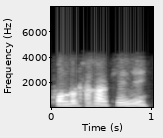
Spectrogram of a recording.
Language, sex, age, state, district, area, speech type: Bodo, male, 18-30, Assam, Kokrajhar, rural, conversation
